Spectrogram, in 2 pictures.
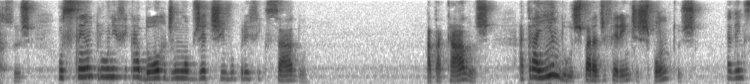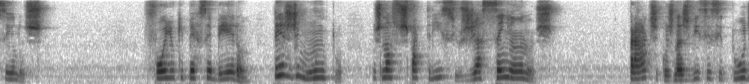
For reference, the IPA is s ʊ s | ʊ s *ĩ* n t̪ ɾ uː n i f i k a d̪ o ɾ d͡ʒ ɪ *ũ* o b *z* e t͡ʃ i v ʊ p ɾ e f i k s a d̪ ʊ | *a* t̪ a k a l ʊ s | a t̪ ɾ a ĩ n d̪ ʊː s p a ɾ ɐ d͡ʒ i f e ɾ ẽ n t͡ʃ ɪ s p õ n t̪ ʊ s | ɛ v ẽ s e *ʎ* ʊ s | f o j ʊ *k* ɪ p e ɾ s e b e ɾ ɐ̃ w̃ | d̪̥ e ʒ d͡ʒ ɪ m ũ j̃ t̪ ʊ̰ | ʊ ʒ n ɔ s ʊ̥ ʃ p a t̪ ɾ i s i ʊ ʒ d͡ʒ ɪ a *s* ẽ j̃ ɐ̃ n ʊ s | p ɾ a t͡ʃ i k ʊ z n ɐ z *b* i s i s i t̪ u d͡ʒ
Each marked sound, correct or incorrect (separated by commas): incorrect, correct, incorrect, correct, incorrect, correct, correct, incorrect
